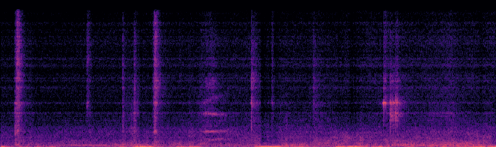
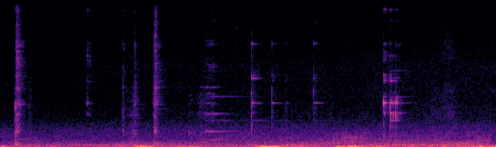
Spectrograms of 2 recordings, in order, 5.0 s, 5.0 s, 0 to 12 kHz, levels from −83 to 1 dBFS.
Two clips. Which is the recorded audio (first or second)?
second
